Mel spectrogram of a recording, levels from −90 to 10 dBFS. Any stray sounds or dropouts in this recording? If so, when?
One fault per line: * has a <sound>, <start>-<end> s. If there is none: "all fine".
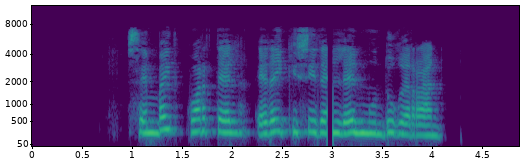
* has a dropout, 2.9-3.0 s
